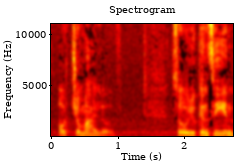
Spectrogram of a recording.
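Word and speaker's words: Ochumelov: Now this is a Russian name and the pronunciation can vary. Some call this Ochumylov or Oshumylov. I'll be pronouncing it as Ochumylov.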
